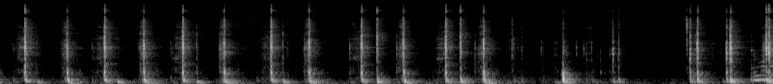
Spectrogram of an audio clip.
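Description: Knife scraping bark from bassoon reed cane in a series of sharp, rhythmic strokes, close and distinct, each a short rasping swipe with brief pauses, one longer gap near the end before the strokes resume.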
